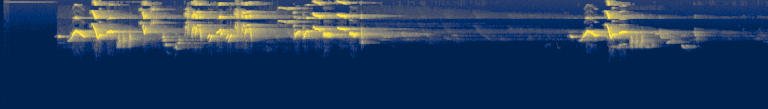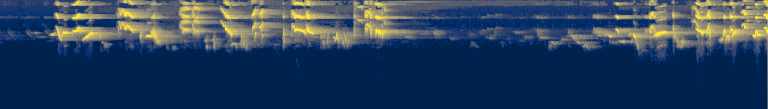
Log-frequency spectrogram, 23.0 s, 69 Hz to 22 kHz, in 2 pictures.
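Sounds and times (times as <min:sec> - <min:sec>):
Siberian rubythroat Luscinia calliope singing: 0:00.9 - 0:06.4, 0:08.6 - 0:10.5, 0:12.3 - 0:17.7, 0:19.6 - 0:23.0.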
